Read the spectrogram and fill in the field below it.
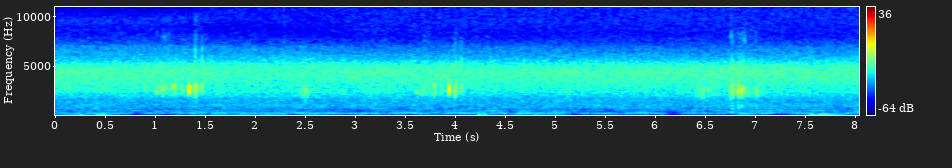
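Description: Soft game menu clicks sound now and then.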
